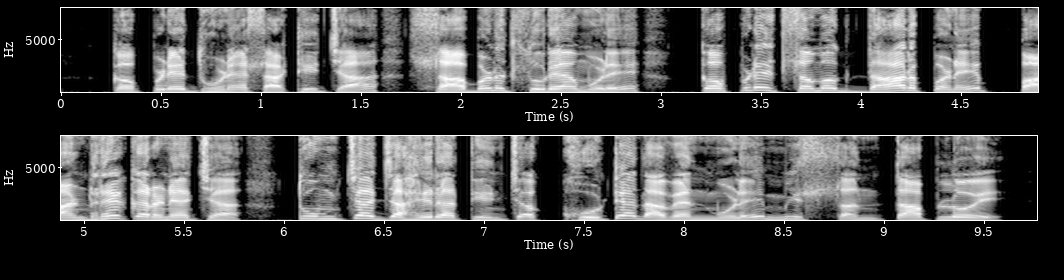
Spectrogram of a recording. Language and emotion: Marathi, angry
